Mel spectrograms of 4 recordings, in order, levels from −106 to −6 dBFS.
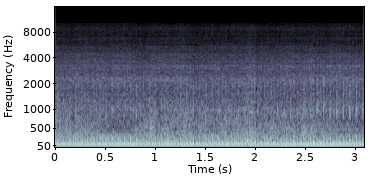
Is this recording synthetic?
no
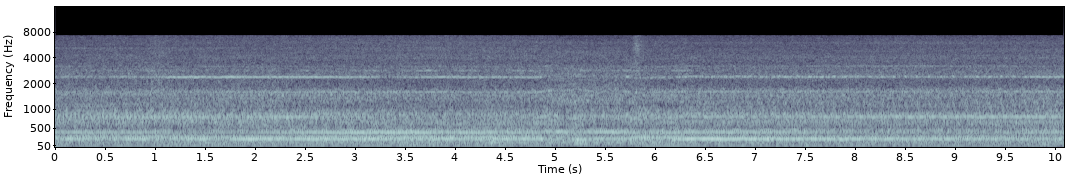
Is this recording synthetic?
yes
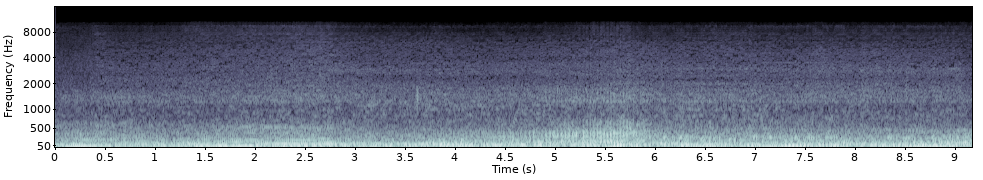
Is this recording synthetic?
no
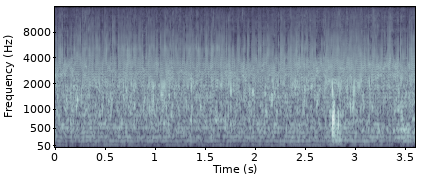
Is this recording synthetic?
yes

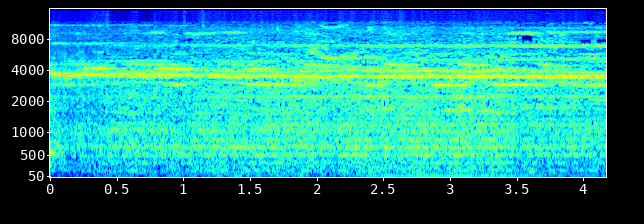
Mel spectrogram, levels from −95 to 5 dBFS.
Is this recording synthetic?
no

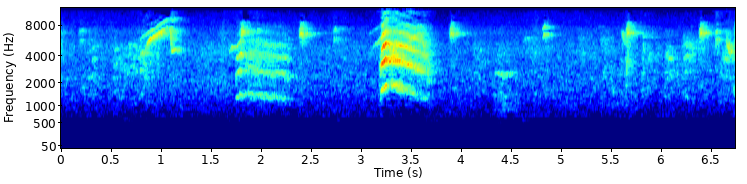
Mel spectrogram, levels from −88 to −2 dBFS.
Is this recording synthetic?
yes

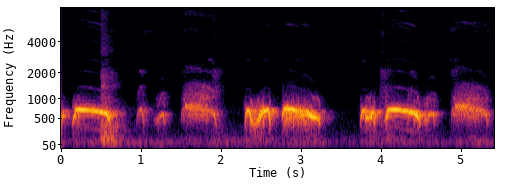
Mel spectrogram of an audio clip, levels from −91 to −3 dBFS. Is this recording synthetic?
yes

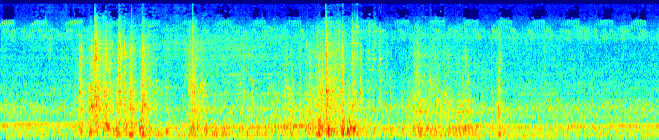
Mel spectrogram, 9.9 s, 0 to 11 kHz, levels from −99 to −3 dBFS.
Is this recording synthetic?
yes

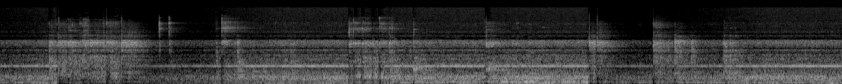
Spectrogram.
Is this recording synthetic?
no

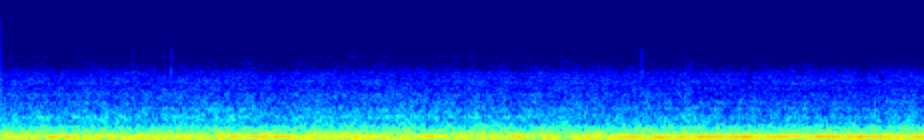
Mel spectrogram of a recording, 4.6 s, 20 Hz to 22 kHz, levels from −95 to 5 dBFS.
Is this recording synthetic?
yes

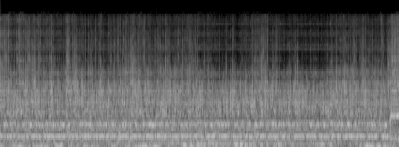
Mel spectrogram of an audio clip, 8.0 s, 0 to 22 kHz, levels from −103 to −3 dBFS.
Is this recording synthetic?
yes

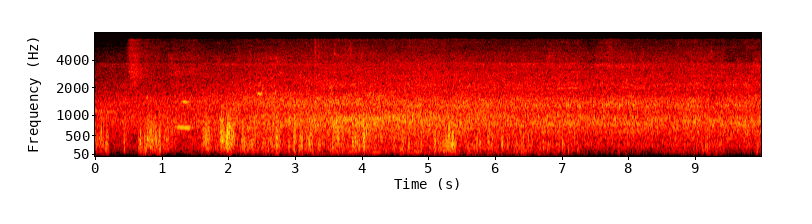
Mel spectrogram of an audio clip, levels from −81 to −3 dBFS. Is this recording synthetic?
no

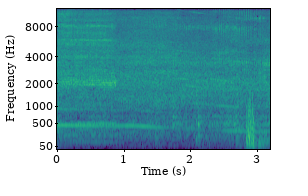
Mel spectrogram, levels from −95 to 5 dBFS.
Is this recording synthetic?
no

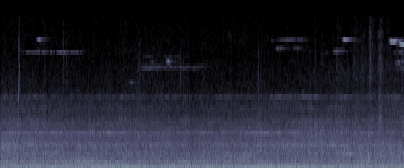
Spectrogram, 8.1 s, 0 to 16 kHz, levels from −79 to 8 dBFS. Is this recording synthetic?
no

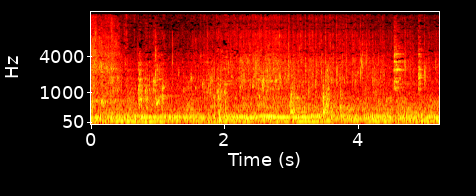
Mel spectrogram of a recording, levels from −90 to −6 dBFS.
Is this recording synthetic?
yes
